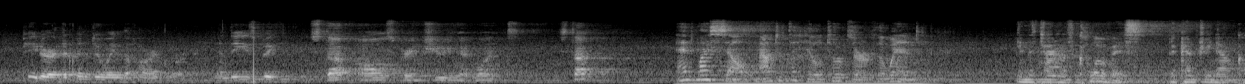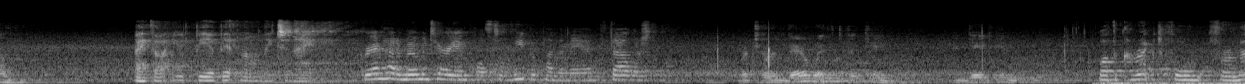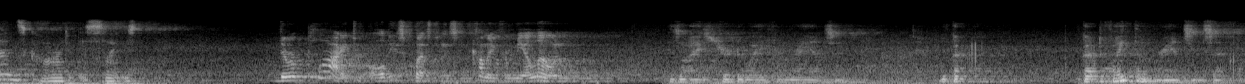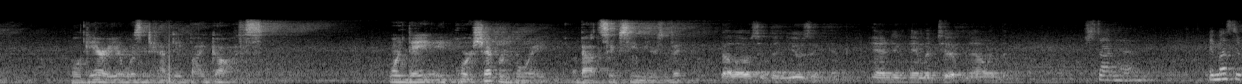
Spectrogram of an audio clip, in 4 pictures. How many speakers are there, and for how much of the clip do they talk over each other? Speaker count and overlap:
10, no overlap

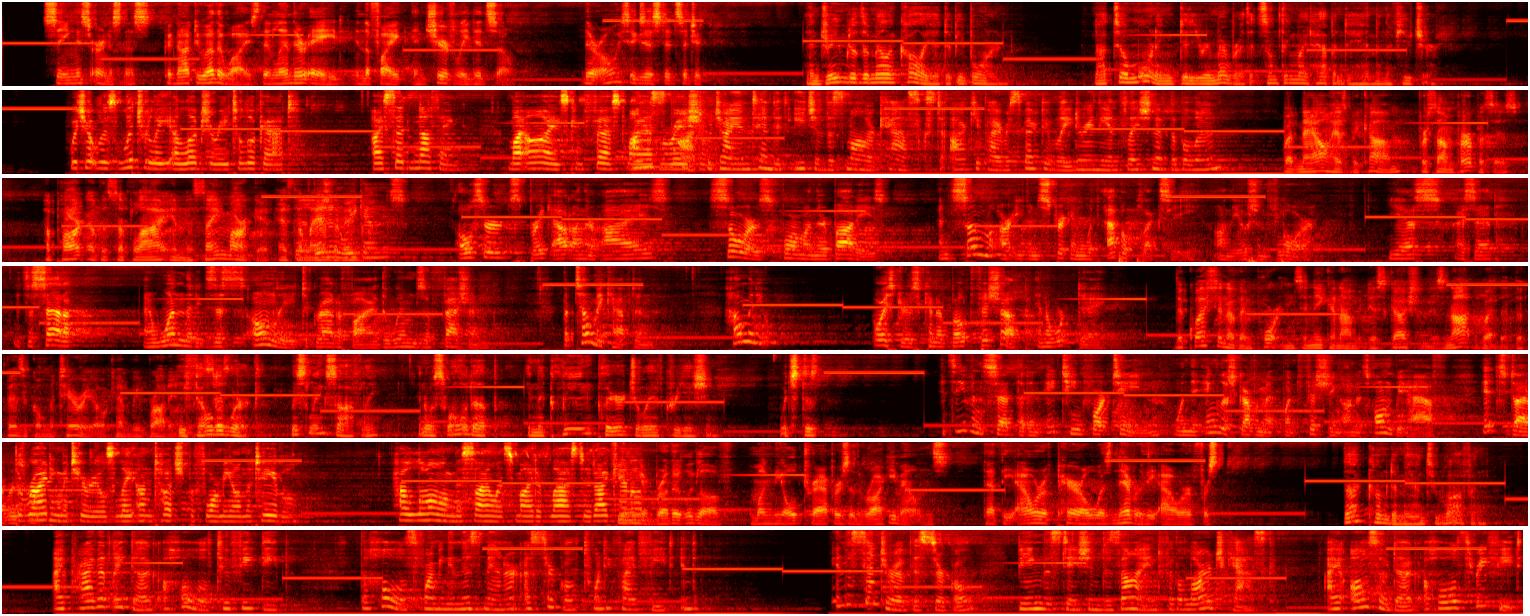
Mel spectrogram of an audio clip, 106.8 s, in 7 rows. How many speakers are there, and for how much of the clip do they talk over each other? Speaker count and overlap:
6, about 4%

